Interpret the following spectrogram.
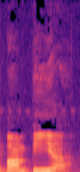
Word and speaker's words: bombilla: want to pronounce it in Argentina and Uruguay they pronounced a bomb be shot on be shot the Double L is more of like a shot or jaw sound and everywhere else in the world they usually say bombilla I lived in Argentina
